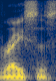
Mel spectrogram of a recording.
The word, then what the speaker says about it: RACES: but it's spelled races like car races.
